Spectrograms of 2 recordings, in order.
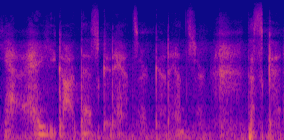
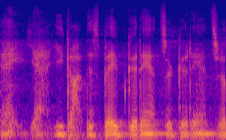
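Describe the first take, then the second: First: Whispered encouragement from the husband beside her; whispered husband cheering. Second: Soft, offhand husband egging his wife on; a lazy cheerleader of a husband; husband cheering her on. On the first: Husband whispering support to his wife during the temptation. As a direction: hiss it like he's hiding behind her. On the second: Husband murmuring encouragement to his wife, mock supportive. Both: Retold or imitated.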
